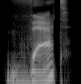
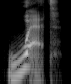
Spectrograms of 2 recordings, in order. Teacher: The V sound is labiodental. That means your top teeth must touch your bottom lip. It vibrates, v, v, like a vibrating phone. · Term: V and W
